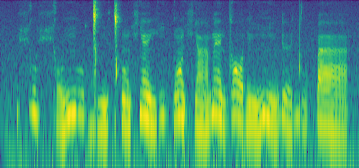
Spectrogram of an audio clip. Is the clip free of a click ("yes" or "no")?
no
